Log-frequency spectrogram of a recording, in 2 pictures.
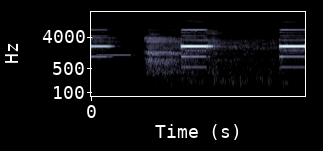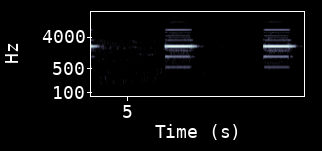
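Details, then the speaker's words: A son's hospital room at about 6 a.m.: an IV infusion pump alarm that sounds when something is off with his meds, loud electronic beeps about every two seconds, set off by a bent line. "this is the way it is whenever something's off with the meds or with anything to do with him we get this buzzer right and I guess it's supposed to alert the nurse right"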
